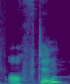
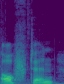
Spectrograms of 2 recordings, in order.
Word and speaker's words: often: and this is because i feel often with a t is the right pronunciation for a serious situation lastly i say often when i'm feeling stressed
